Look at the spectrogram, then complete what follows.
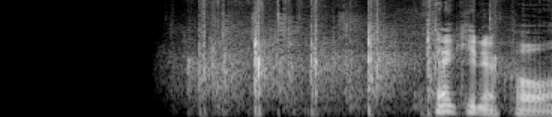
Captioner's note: people applaud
